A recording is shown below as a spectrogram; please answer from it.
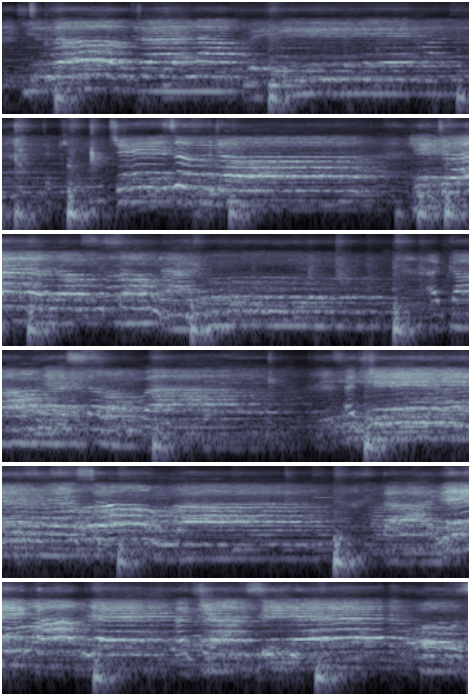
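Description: A worship song: several voices singing together over strummed acoustic guitars, in continuous sung phrases.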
